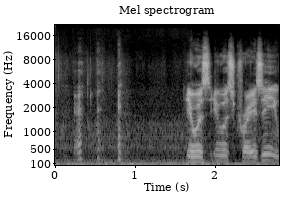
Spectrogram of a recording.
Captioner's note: laughing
